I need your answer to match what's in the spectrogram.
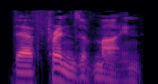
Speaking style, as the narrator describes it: said Harry coldly

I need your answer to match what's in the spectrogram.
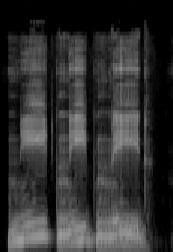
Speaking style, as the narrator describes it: murmured Miss Level

